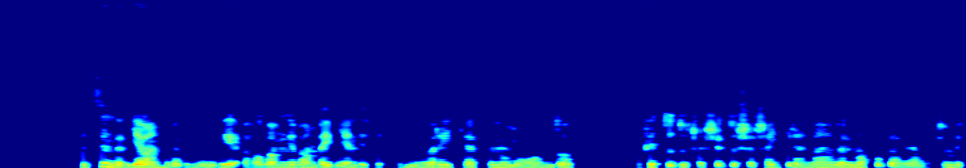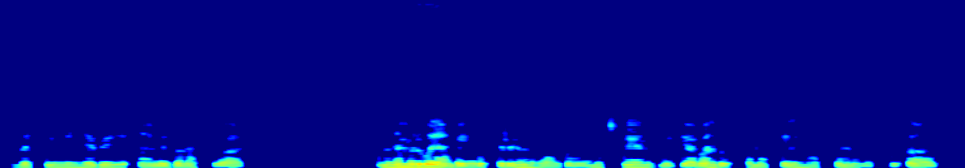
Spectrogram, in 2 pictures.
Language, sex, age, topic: Kinyarwanda, female, 18-24, education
